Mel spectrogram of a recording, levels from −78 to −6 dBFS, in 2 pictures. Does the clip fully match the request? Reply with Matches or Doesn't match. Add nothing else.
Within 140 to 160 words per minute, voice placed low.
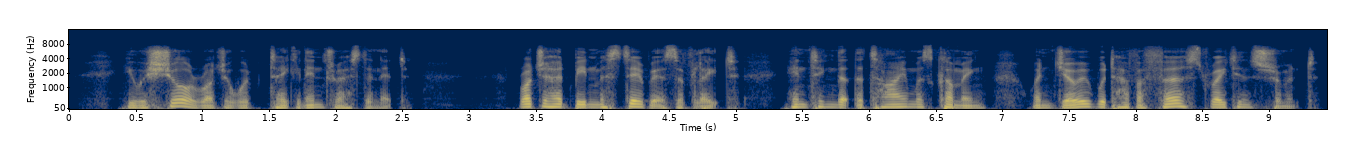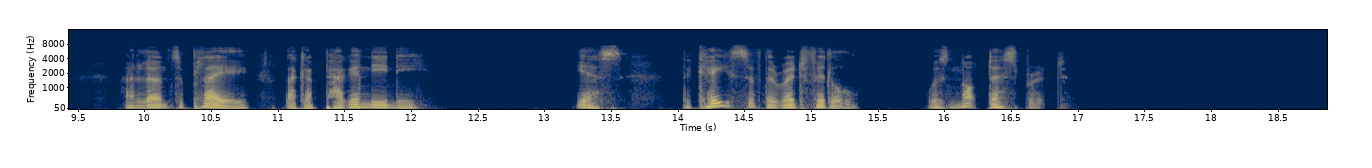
Matches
